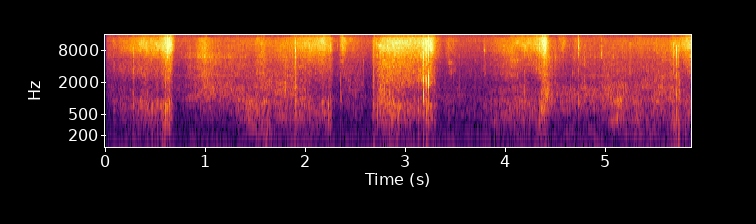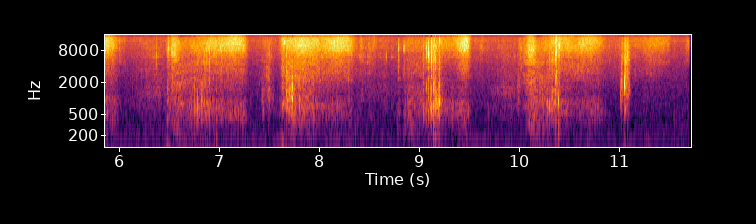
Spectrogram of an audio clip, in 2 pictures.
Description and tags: A sound effect of a brushing hair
